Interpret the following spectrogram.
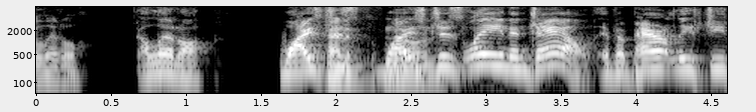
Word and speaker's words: Ghislaine: Ghislaine. Ghislaine? Ghislaine. The S is silent, but the two Z's aren't.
